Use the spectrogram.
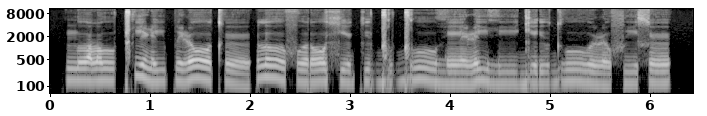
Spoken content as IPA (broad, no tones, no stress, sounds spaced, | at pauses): n̪ ʊː lˠ uː ǁʰ i ɳ iː p i ɭ oː tʰ øː | l ʊː f ʊː ɾ oː xʲ ø kʲ u ɡ͡ǁ u ɡ͡ǁ uː ɦ eː ɭ i ɦ iː ɡʲ e ɾʲ u dʱ uː ɭ ʊ f i s ø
